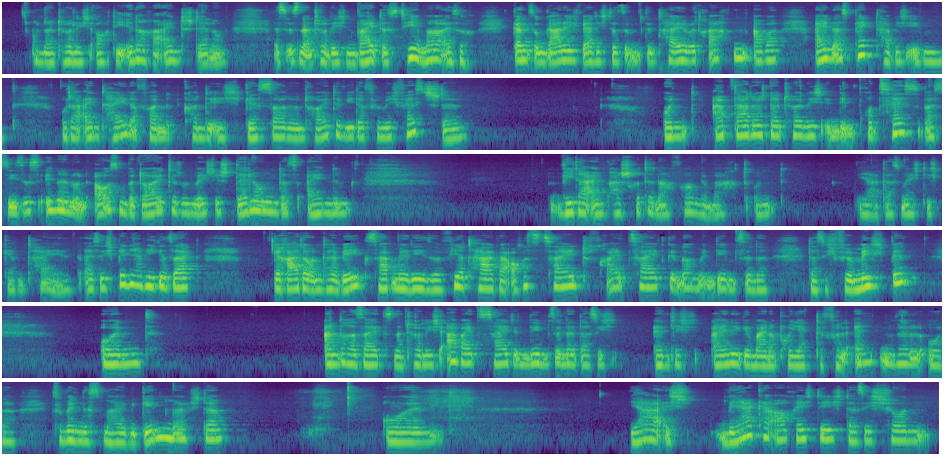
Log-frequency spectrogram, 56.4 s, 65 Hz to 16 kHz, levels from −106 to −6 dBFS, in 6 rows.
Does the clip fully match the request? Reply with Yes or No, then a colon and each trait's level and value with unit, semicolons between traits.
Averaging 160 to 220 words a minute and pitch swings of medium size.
No: average, 135 wpm; average, 3.0 semitones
